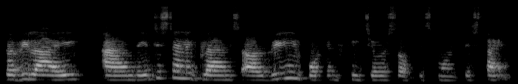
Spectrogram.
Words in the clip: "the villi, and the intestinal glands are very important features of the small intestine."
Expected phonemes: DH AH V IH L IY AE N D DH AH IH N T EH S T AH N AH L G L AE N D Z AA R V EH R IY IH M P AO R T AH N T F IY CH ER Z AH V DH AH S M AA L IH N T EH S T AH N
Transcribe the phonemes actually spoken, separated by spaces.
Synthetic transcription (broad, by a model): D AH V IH L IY AE N D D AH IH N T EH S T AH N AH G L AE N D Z AA R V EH L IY IH M P AO R T AH N T F IY CH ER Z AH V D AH S M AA N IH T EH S T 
